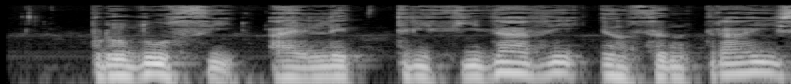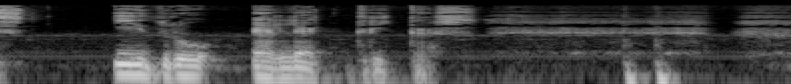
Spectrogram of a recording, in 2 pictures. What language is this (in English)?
Galician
